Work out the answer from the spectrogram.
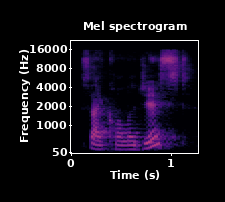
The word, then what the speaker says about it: psychologist: Now, you may wonder why on earth would they put a silent P when we don't pronounce it at all? There's a very clear reason for this. Because they are Greek, and in Greek, the P is pronounced.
